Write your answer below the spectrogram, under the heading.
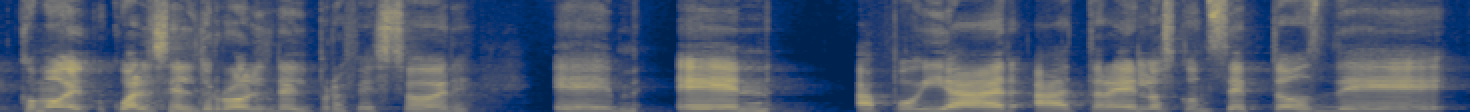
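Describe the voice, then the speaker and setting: A woman's voice: medium pitch, a bit bright, clean tone. A young adult woman, a doctoral student, speaking earnestly in an academic conversation with fillers and small self-corrections.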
